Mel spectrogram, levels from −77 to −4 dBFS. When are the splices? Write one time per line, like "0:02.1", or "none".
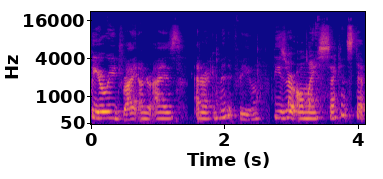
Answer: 0:01.4
0:02.6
